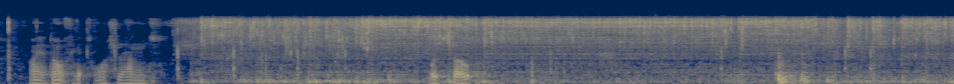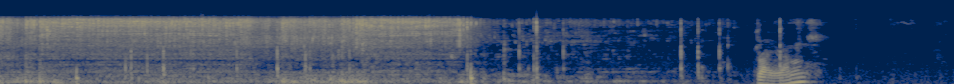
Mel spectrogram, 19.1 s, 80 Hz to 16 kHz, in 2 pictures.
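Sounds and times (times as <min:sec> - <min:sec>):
tap running into metal sink: 0:07.0 - 0:13.2.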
